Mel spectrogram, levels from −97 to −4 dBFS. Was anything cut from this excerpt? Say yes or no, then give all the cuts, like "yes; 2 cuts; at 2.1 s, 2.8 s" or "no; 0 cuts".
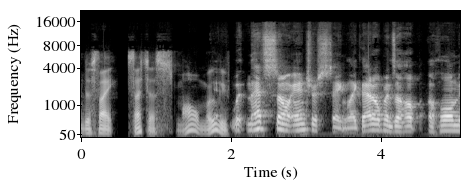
yes; 1 cut; at 2.0 s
